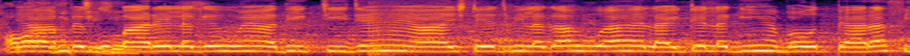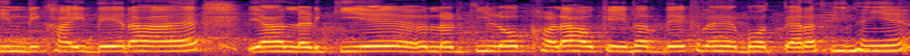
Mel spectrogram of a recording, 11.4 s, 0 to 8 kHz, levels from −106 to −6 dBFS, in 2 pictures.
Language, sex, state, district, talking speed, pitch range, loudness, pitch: Hindi, female, Chhattisgarh, Sarguja, 215 wpm, 255-275 Hz, -16 LUFS, 265 Hz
